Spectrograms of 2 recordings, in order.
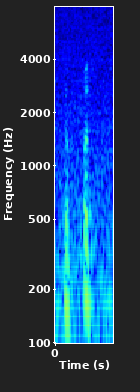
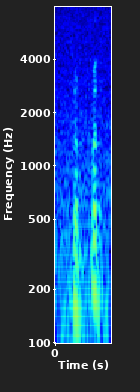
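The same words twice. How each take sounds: The two takes are said the same way.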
